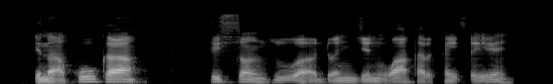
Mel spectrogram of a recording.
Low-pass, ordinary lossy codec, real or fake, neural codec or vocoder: 10.8 kHz; AAC, 64 kbps; fake; codec, 44.1 kHz, 3.4 kbps, Pupu-Codec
